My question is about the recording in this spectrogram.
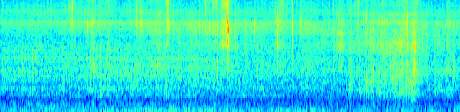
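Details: Tata Punch, one month old, moving forward: only a low steady rolling hum, no clunks, knocks or whine; abnormal noise from driver-side wheel occurs only in reverse, attributed to axle-gear shifting issue, expected fixed at first service.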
